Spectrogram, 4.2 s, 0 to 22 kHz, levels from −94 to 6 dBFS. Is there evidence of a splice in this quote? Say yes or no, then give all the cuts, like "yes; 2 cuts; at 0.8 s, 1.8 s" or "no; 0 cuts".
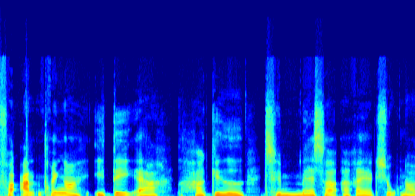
yes; 2 cuts; at 1.8 s, 2.6 s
